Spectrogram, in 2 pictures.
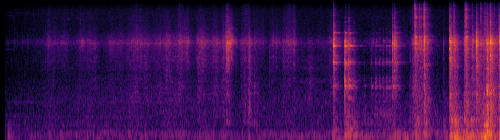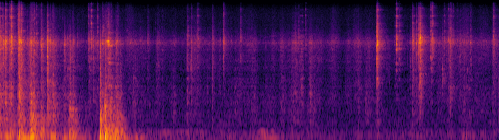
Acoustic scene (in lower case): kitchen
